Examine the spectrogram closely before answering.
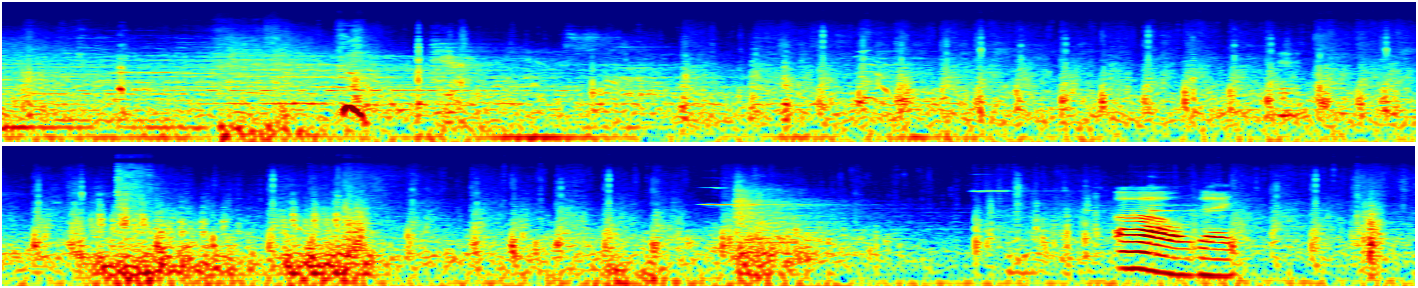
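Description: Footsteps tread softly on a stone floor.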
